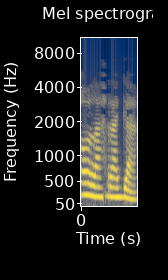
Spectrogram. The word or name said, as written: olahraga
